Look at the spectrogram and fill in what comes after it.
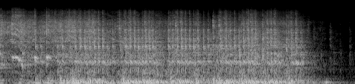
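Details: Kubota RTV900 diesel, sat long, new starter, on jump pack after glow plugs about 10 seconds: steady cranking about four turns a second for three seconds with no firing; fueling issue suspected.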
